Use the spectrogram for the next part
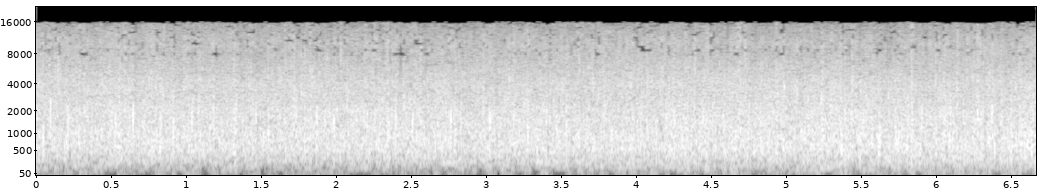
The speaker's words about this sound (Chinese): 今天这么多法师前来助缘，台长用大家的掌声来替我感恩他们。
